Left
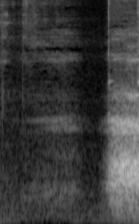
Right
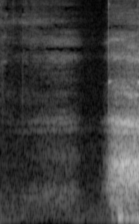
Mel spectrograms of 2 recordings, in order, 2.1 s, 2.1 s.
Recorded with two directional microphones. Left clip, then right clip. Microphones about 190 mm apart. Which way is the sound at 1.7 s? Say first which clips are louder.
Right 1 dB; 20° right (ahead or behind).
